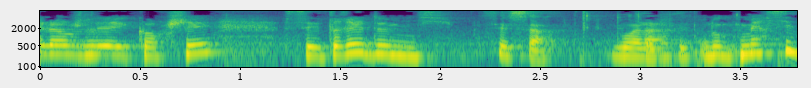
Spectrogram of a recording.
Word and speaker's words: Dreidemy: Alors, que je prononce bien cette fois-ci, parce que tout à l'heure je l'ai écorché, c'est Dredemi.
